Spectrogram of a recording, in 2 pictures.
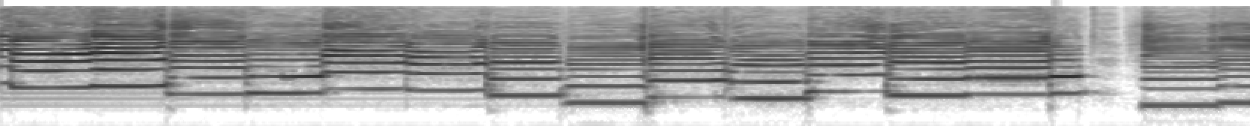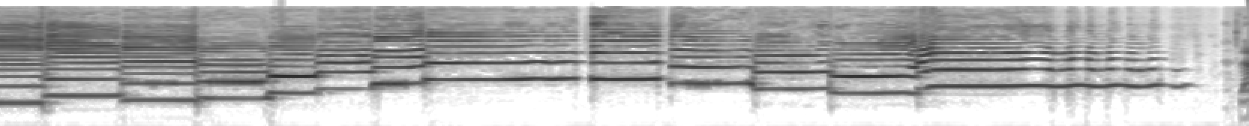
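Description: Saxophone playing a jazz lick slowly, note by note, in two phrases with a short break about halfway through; the second phrase ends on a long held note.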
